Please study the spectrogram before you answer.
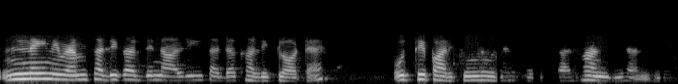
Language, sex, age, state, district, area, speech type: Punjabi, female, 18-30, Punjab, Fazilka, rural, conversation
